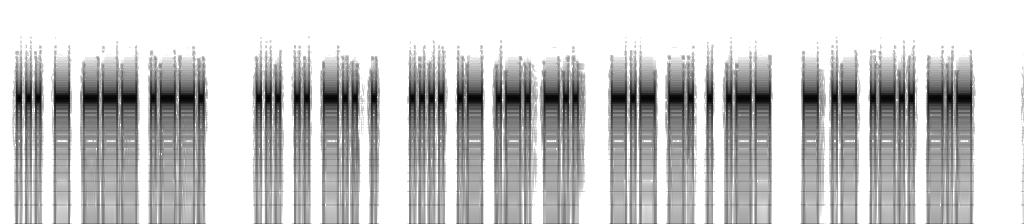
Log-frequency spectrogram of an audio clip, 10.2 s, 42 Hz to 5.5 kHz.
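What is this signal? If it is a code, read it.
Morse code, heard as a keyed tone, about 25 wpm, 650 Hz. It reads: STOP SIDE HARD KNEW TALK
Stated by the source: Morse practice of English words at 25 wpm from CW med Gnister.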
